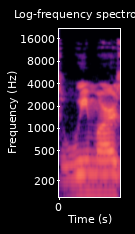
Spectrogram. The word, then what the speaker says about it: Weimar: So, next up, we have another great band, a band called, I believe it's pronounced Weimar, so W-E-I-M-A-R.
